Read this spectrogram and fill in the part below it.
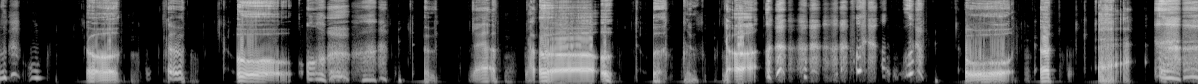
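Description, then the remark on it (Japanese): A long series of loud, close-up burps, some drawn out and croaky, others short, coming one after another in an irregular rhythm with brief pauses between them. “ゲップもご主人様好きですし、私もゲップするたびに喉が刺激されて、いっぱい感じちゃう。”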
